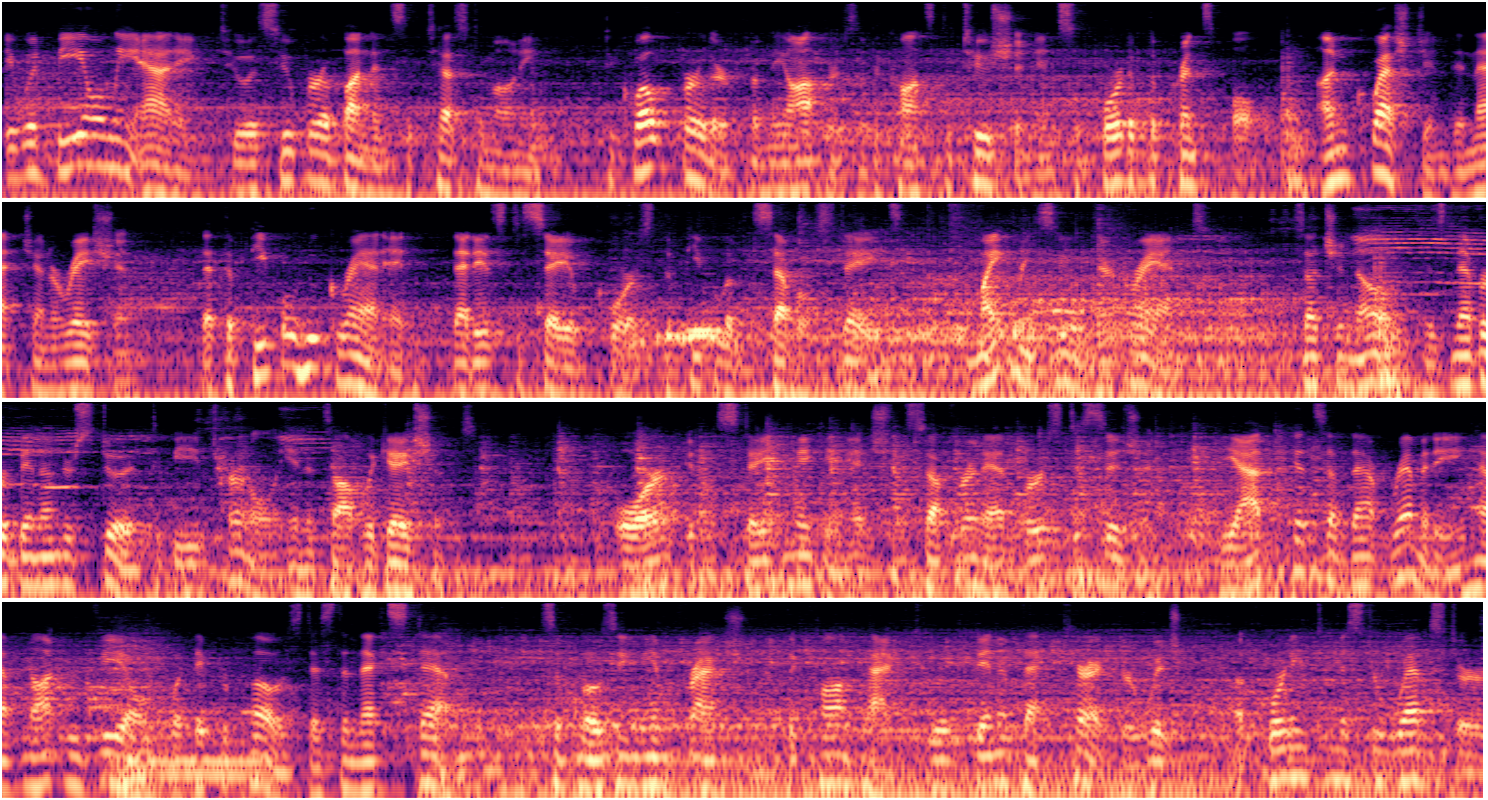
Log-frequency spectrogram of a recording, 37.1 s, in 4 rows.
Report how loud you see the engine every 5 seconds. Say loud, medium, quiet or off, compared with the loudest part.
medium, medium, medium, loud, loud, loud, loud, loud.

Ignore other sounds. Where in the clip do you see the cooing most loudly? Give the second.
14 s.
